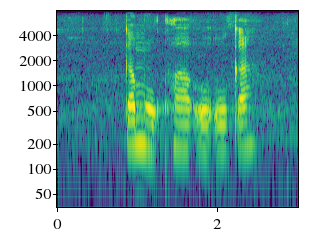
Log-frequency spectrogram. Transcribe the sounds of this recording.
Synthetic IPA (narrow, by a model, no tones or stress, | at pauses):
kʼamʊq͡χʰwaʔʊʔʊkʼa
